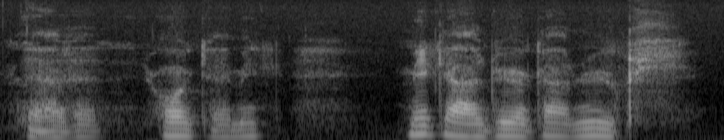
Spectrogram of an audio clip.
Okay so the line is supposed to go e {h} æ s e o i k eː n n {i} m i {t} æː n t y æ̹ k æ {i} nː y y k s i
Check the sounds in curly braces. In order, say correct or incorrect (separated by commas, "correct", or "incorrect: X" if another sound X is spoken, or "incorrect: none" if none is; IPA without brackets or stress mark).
correct, correct, incorrect: k, incorrect: y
